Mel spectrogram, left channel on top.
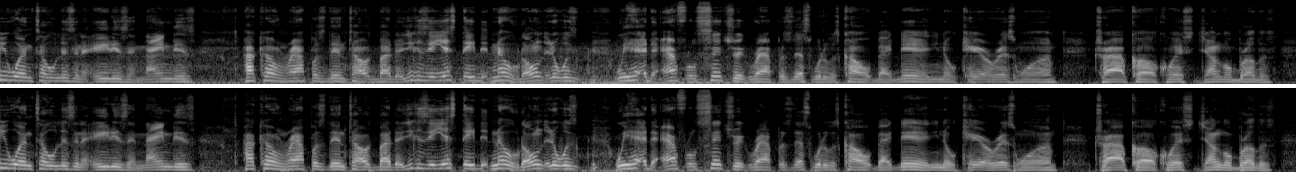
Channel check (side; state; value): both; normal; correlation -0.07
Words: wasn't told this in the 80s and 90s? How come rappers didn't talk about that? You can say, yes, they did. No, we had the Afrocentric rappers. That's what it was called back then. KRS-One, Tribe Called Quest, Jungle Brothers.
